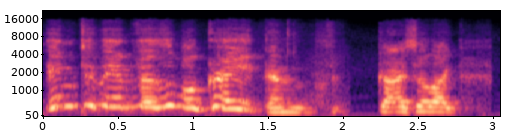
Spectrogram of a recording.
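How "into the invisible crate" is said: shouting. Voicing a character calling people into an invisible crate: shouting to the guys. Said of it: "you just start shouting to the guys".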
